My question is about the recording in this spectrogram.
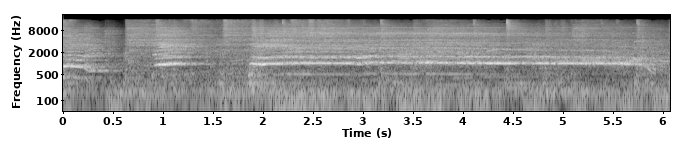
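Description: Live rock band of electric guitars, bass guitar and drum kit playing, with the singer yelling a short high note about a second in and then one long, high held note that lasts until near the end.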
